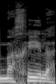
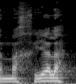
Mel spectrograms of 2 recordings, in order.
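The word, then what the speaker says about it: مخيلة: Ada yang bacanya minal makhilah, yang benar adalah minal makhyalah.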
